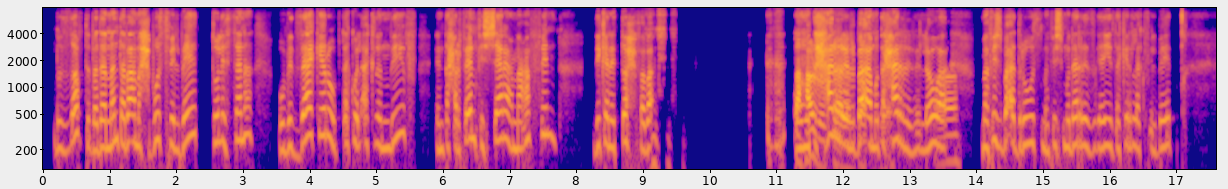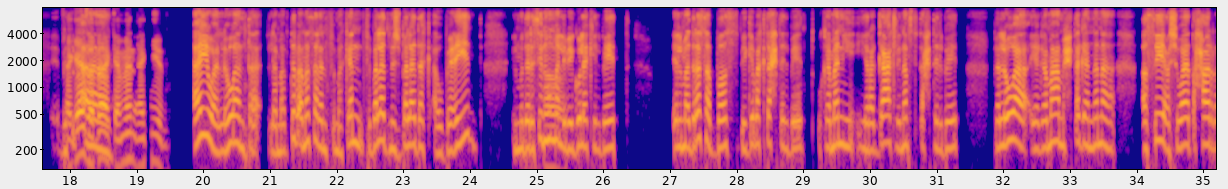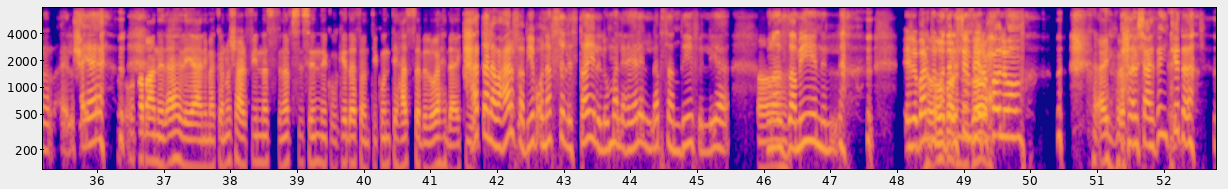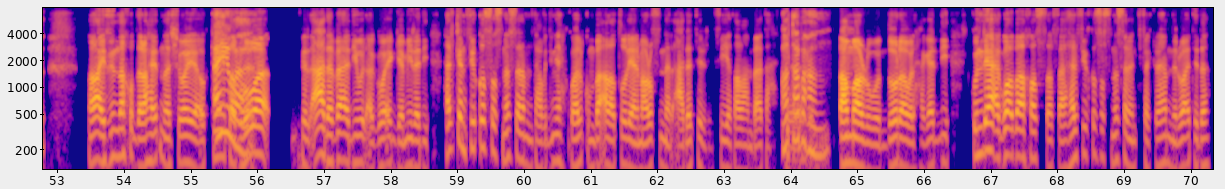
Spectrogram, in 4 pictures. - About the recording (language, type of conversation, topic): Arabic, podcast, إيه ذكريات الطفولة المرتبطة بالأكل اللي لسه فاكراها؟
- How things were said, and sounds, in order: chuckle; tsk; in English: "بباص"; laugh; in English: "الStyle"; laugh; laughing while speaking: "Over نظام"; in English: "Over"; laughing while speaking: "بيرُوحوا لهم"; laughing while speaking: "أيوه"; laugh; other background noise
